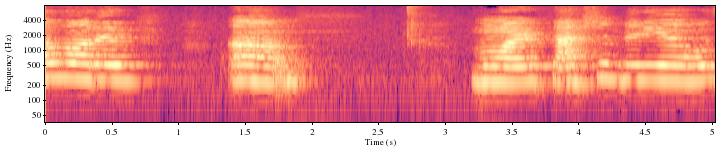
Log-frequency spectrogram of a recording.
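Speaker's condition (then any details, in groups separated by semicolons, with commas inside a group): Spastic quadriplegic cerebral palsy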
